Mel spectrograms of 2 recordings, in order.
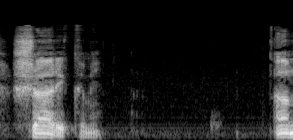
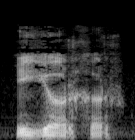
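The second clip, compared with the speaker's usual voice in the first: low, soft, toneless demon; emotionless demon voice; 6 semitones lower, 5 dB quieter than usual. A narrator's reading. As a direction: answer with no feeling at all. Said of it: "бесстрастно произнёс демон".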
